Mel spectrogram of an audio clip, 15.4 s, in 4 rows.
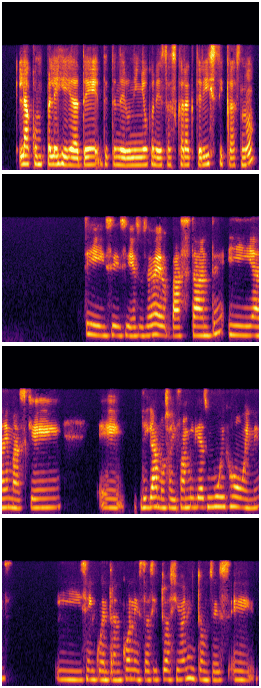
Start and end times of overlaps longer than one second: none

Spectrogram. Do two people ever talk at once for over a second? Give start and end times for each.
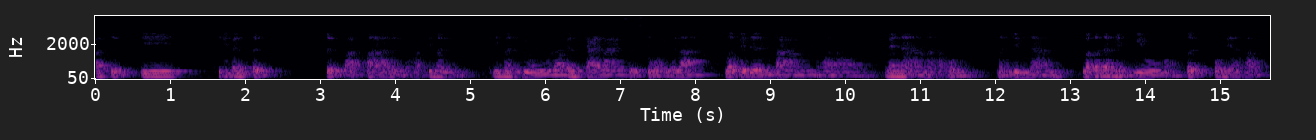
none

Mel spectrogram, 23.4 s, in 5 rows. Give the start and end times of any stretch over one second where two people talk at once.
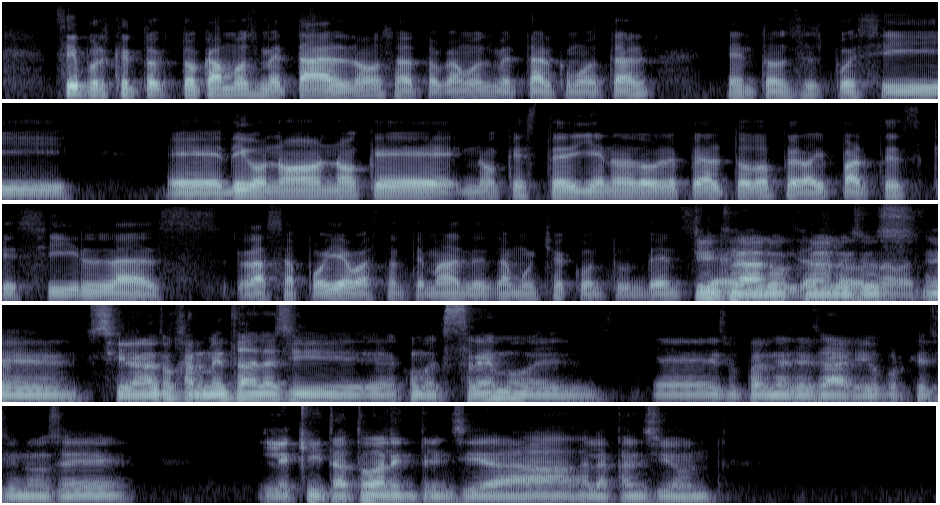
12.9-14.2

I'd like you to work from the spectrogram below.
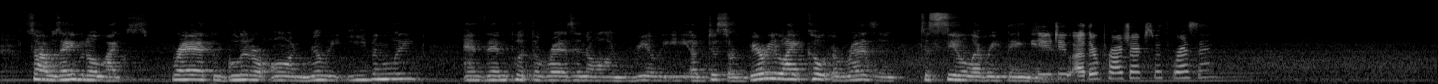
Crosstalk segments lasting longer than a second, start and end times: none

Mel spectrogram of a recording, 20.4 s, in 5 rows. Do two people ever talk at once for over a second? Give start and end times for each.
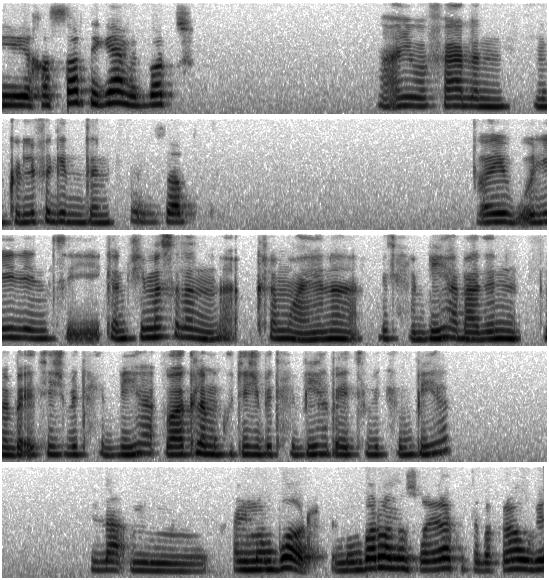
none

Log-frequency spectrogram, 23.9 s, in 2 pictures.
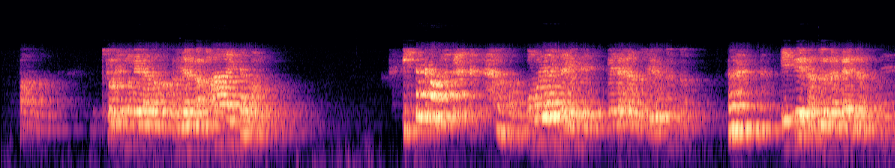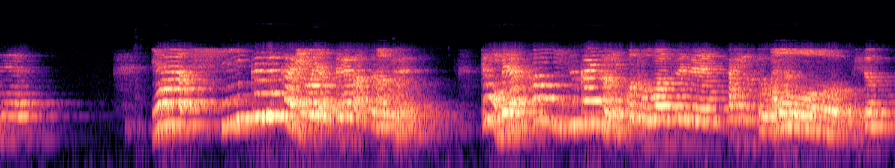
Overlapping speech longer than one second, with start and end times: none

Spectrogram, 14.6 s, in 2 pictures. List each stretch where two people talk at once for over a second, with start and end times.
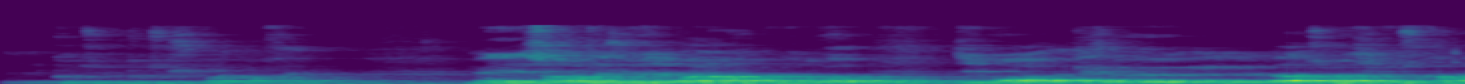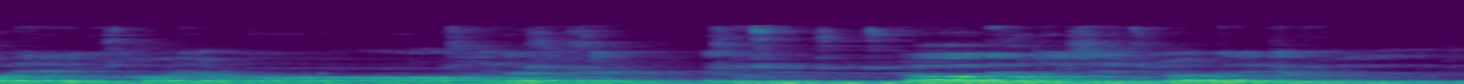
none

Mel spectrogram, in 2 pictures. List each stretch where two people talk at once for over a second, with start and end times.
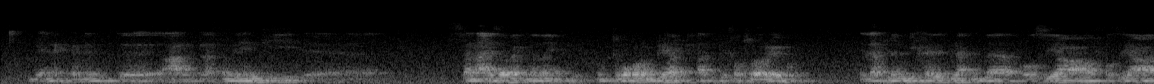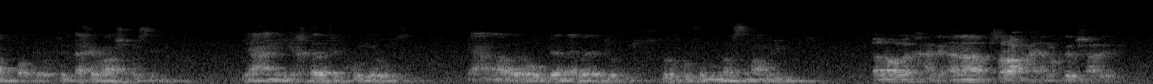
none

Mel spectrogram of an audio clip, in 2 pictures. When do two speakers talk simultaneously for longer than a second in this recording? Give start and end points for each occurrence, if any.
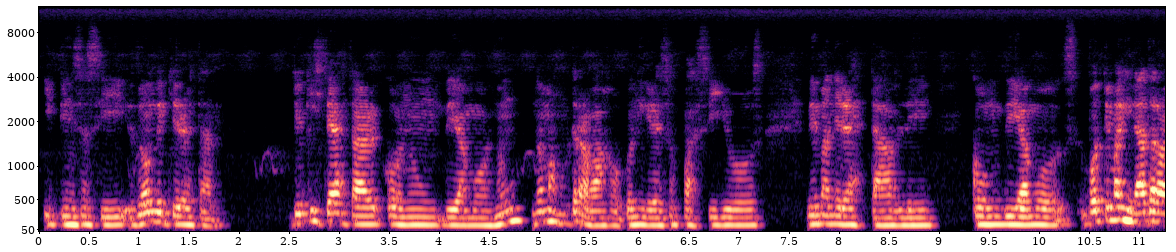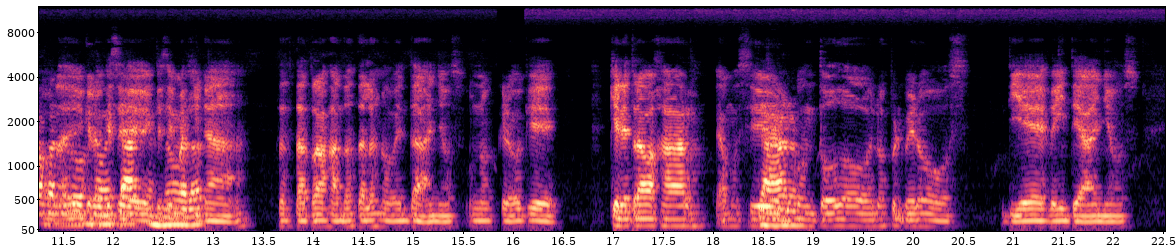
11.2-12.9

